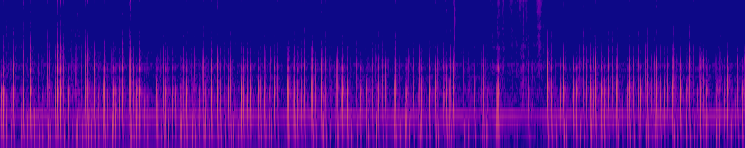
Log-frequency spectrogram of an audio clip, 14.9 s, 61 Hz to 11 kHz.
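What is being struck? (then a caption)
Round cork trivet. A round, flat, solid cork trivet about 20 cm across is held upright in both hands and tapped and scratched with fingertips and short nails. The result is a dense stream of quick, dry, muted taps with almost no ring, over a steady low hum. The taps briefly thin out around the ten-second mark, where a softer, brighter scratching comes through.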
